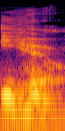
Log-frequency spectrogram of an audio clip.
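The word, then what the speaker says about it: egel: we have this spelling e-g-e-l is pronounced e hill right here it's it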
